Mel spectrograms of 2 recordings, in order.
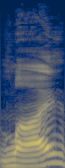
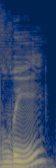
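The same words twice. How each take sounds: First: The name rhymes with 'eye'. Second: The name does not rhyme with 'eye'. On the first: The speaker calls it wrong. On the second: The speaker calls it right.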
